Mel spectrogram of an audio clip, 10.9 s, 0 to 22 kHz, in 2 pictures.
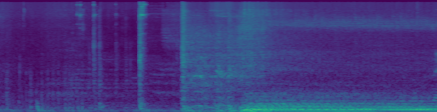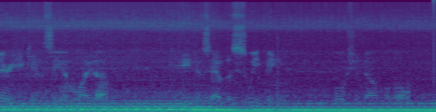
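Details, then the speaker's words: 1970 Chevrolet C10 with 5.3L LS V8: catches after a few cranks and settles into a steady, even low rumble, smooth idle, heard from behind the truck; good-sounding engine, normal idle. "Good sounding 5.3 underneath the hood. Nice little rumble to it."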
